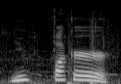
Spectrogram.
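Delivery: high-pitched slow furious yell; real outrage at the game; angry outburst. Real, not acted. Reacting to the loss in game.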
